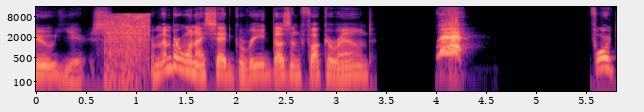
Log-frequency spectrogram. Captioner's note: scream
